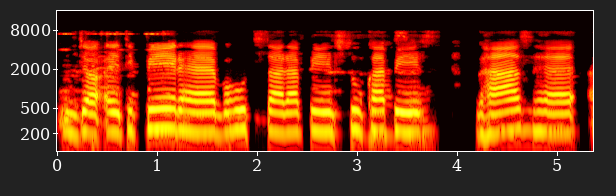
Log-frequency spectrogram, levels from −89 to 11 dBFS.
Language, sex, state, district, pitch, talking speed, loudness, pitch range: Hindi, female, Bihar, East Champaran, 215 Hz, 125 wpm, -14 LUFS, 210-225 Hz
